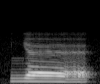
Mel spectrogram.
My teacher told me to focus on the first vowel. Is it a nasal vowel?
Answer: no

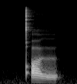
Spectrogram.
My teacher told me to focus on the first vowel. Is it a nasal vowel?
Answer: no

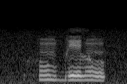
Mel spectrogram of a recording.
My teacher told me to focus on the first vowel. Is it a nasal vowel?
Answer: yes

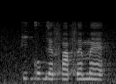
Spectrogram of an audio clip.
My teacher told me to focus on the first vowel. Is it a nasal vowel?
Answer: no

